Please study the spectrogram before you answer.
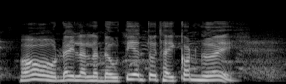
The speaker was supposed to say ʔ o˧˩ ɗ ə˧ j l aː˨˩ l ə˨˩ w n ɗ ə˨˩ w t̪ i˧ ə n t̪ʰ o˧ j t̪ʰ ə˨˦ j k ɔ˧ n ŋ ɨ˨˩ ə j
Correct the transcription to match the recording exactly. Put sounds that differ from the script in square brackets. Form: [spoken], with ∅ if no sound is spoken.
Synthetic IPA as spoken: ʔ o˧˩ ɗ ə˧ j l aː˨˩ l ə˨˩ [∅] n ɗ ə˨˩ w t̪ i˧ ə n [t̪] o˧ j t̪ʰ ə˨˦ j k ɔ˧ n ŋ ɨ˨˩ ə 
